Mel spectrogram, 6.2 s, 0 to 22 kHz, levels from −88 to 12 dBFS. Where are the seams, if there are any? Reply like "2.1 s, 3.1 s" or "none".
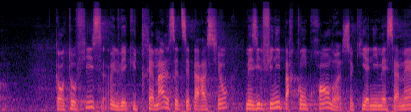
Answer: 1.7 s, 3.6 s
